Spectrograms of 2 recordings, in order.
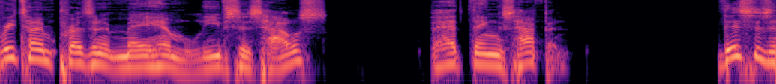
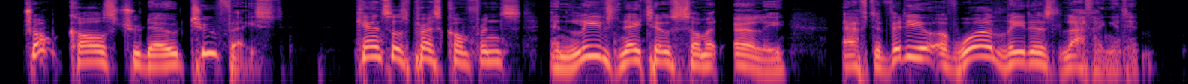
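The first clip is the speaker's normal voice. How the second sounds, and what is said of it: Bad put-on English accent. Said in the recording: “in my bad English accent”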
